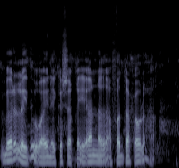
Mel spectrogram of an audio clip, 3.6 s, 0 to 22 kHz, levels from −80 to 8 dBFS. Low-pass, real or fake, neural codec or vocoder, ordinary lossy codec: 19.8 kHz; fake; vocoder, 44.1 kHz, 128 mel bands, Pupu-Vocoder; none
